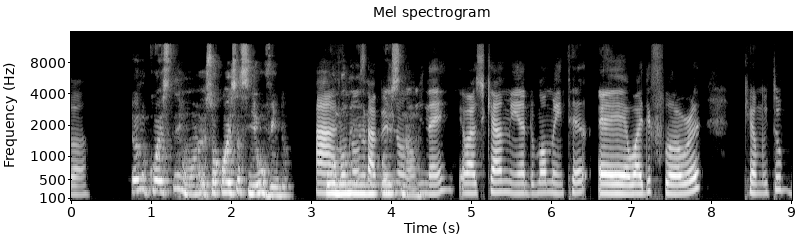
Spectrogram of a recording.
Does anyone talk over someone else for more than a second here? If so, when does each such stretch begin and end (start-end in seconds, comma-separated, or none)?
3.2-4.5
